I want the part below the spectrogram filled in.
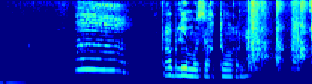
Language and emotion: Russian, sad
